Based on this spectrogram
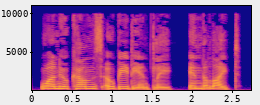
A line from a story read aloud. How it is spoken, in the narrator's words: she pronounced in a firm voice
